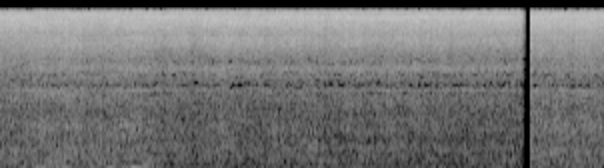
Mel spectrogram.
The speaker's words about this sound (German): So Faschingsspray.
